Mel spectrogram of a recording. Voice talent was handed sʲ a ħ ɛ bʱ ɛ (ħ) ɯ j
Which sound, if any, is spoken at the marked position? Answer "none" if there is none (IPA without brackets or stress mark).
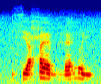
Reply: ɦ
